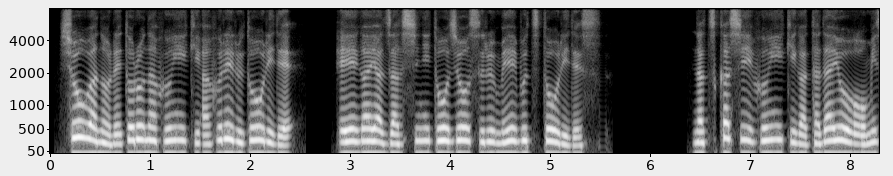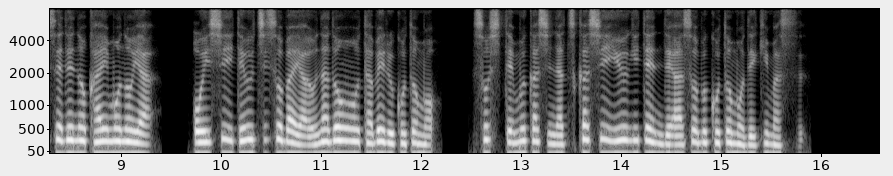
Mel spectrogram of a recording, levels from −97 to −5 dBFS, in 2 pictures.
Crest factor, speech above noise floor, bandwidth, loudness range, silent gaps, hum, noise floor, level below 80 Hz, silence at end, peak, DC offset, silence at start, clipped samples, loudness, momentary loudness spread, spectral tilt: 16 dB; over 74 dB; 8 kHz; 3 LU; 2.55-2.81 s, 5.62-6.37 s, 9.40-9.67 s, 12.21-12.47 s; none; under -90 dBFS; -50 dBFS; 0.7 s; -2 dBFS; 2%; 0.05 s; under 0.1%; -17 LUFS; 8 LU; -7 dB/octave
